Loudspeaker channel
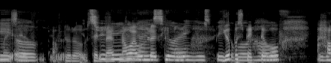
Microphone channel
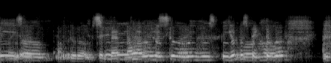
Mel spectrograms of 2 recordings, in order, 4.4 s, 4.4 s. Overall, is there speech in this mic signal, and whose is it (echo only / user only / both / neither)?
echo only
